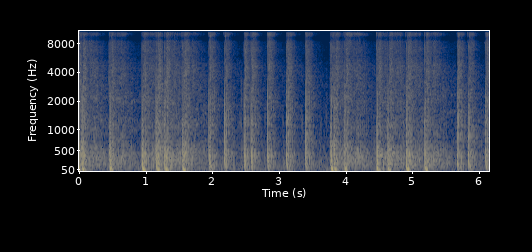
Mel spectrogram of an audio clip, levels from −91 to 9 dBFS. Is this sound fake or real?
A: fake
